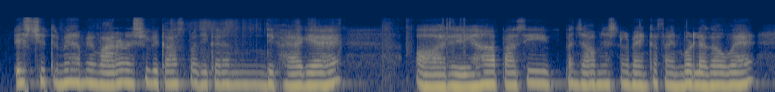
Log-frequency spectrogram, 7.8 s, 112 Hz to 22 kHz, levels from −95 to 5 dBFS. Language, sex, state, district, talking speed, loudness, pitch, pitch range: Hindi, female, Uttar Pradesh, Varanasi, 180 wpm, -36 LUFS, 180 Hz, 170-190 Hz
